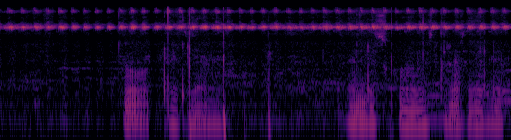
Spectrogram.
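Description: A cricket chirping in a steady, fast, high-pitched pulsing trill.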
